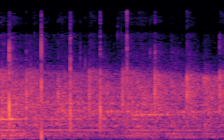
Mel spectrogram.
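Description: The last held chord of a worship song fades out while scattered hand claps and applause break out.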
